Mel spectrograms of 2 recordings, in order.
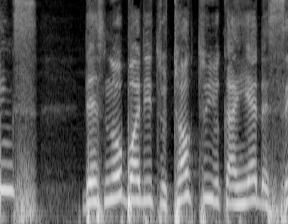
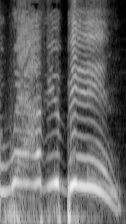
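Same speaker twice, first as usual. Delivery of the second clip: high, slow, curious question; imitating neighbour; 12 semitones higher, 4 dB louder than usual. Neighbour asking the preacher where she has been, high and slow. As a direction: ask like a friendly neighbour.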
